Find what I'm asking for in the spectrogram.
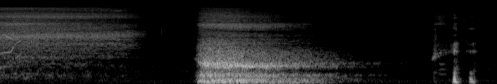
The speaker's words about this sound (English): let's just take a fucking breath.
